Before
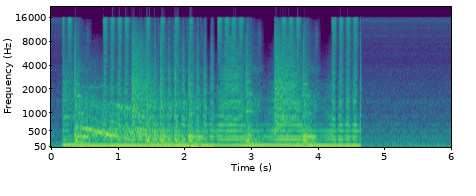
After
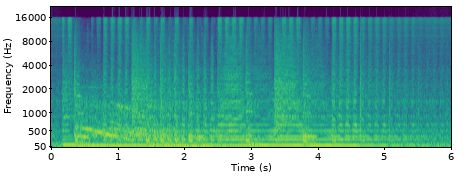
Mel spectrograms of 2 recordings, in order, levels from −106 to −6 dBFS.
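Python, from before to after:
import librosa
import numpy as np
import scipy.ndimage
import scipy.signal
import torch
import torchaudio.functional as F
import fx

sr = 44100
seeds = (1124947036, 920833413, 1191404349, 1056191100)

y = fx.echo_feedback(x, sr, ms=433, feedback_pct=45, wet_db=-11.0)
y = fx.env_flatten(y, sr, amount_pct=50)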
